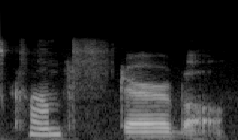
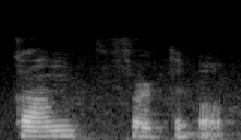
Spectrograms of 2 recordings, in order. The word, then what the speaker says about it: comfortable: look at comfortable comfortable not quite so three syllables comfortable comfortable look at this and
